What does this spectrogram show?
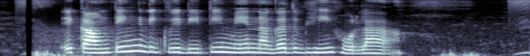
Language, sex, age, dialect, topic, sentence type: Bhojpuri, female, 41-45, Southern / Standard, banking, statement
